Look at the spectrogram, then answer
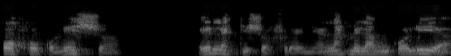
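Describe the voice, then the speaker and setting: Against a quiet background, a man talks at a very slow pace in a fairly high voice with a dark, mellow tone and ordinary pitch variation. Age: 60s. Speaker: psychoanalyst and teacher. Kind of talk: lecture. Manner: informal, conversational with fillers.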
